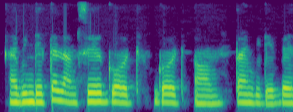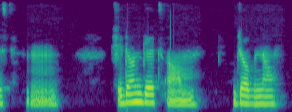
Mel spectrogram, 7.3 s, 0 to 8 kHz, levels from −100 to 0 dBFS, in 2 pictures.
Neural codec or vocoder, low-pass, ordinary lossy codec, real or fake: vocoder, 44.1 kHz, 128 mel bands every 512 samples, BigVGAN v2; 7.2 kHz; none; fake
